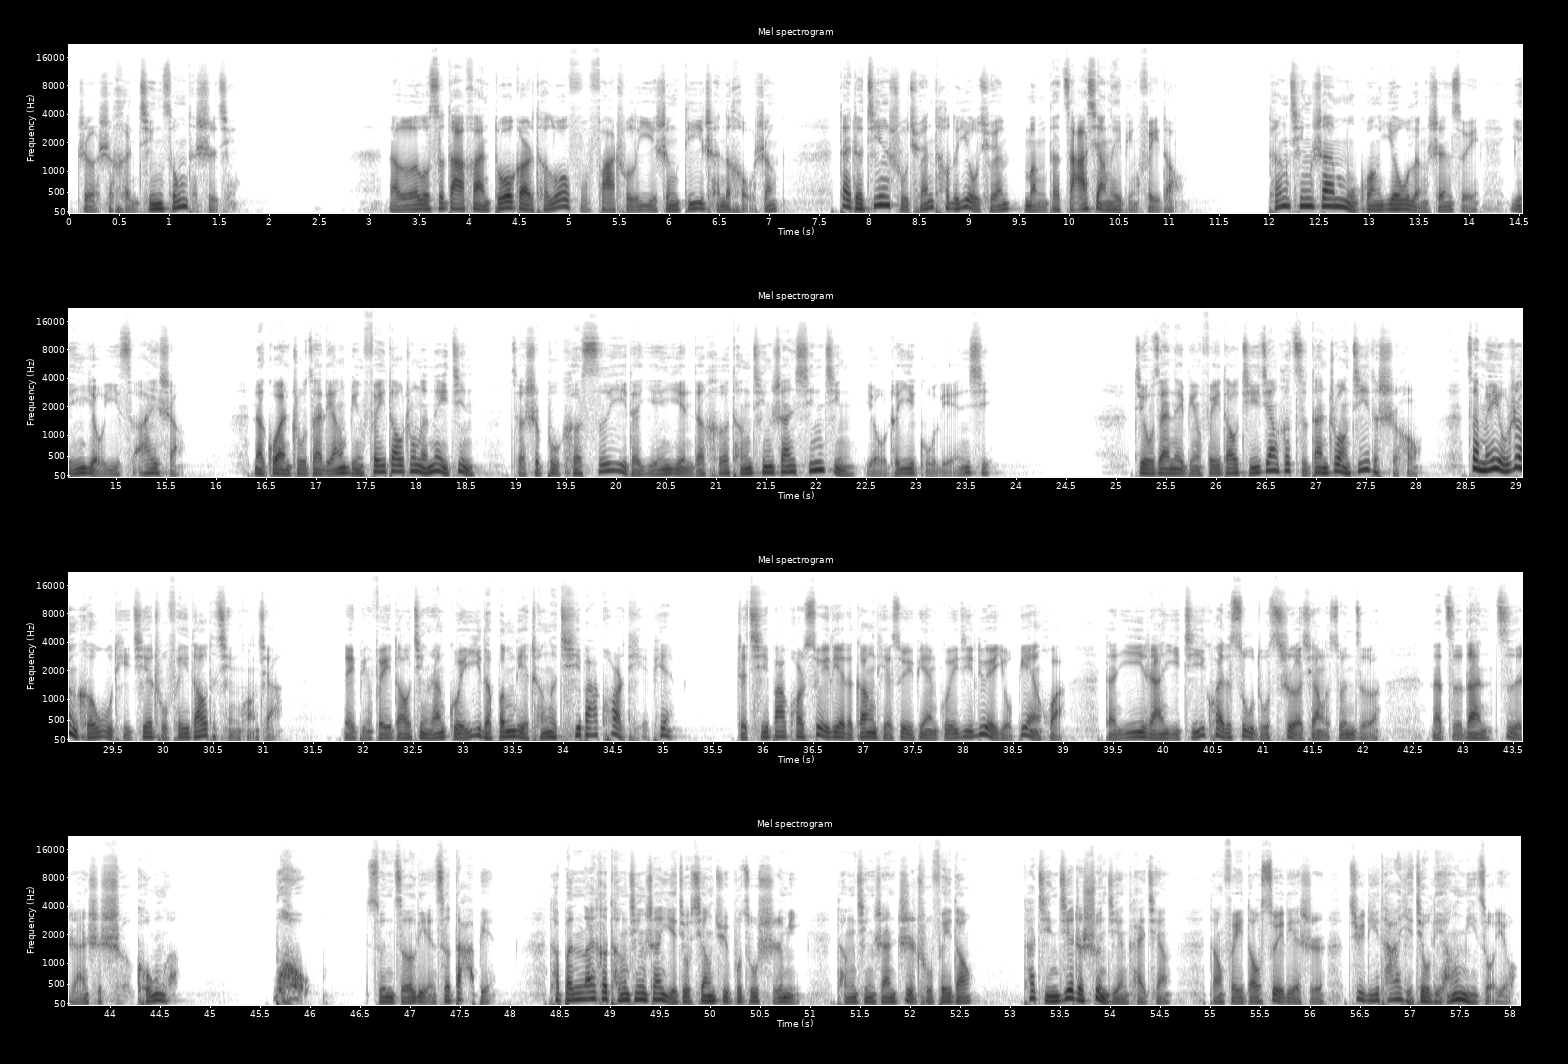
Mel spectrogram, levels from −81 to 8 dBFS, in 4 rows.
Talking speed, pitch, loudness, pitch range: 245 characters per minute, 105 Hz, -20 LUFS, 90-125 Hz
